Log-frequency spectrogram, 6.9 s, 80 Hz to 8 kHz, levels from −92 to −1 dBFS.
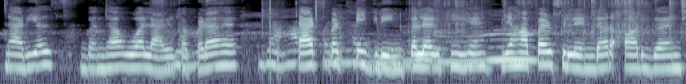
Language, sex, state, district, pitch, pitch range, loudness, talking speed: Hindi, female, Chhattisgarh, Raipur, 210 Hz, 195-230 Hz, -18 LUFS, 140 wpm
